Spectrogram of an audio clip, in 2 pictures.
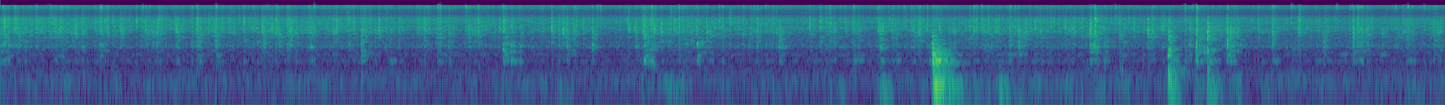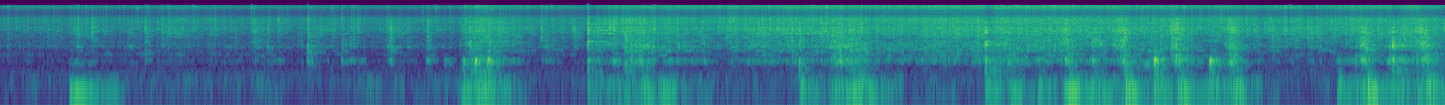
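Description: Rice vermicelli frying in a hot wok: a steady sizzle with the metal spatula scraping and turning the noodles. The sizzle gets louder about two-thirds of the way through as the noodles are stirred harder, frying them until slightly crisp.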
